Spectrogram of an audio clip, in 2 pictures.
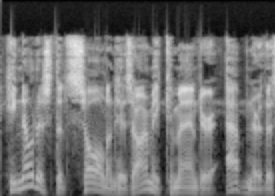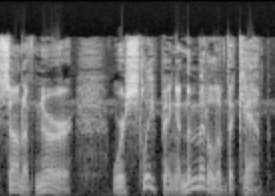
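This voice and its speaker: A man narrating a scripted audio Bible as a story, in a measured storytelling manner. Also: low-pitched, very animated, fairly bright tone.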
